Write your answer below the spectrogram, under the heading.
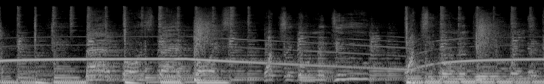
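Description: A police siren wails steadily, sliding slowly downward and then sweeping back up, layered over loud, driving music with heavy rhythmic bass beats. No one speaks.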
